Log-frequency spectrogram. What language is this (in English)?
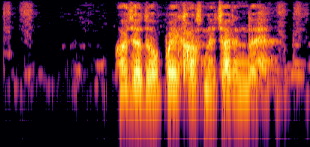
Kalasha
